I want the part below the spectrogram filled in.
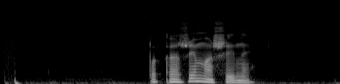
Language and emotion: Russian, neutral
